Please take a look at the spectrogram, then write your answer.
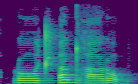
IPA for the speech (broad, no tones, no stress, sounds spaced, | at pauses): ɽ ɔ t͡ʃʼ a ɖʱ a ɽ ɔ b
